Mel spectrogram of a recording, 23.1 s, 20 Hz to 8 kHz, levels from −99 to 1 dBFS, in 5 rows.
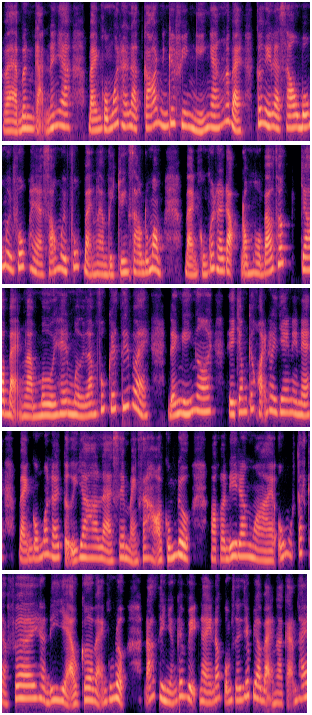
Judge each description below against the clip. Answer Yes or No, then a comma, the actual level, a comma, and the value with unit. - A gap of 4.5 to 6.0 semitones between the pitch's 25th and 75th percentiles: Yes, average, 4.8 semitones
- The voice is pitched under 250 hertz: Yes, high, 215 Hz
